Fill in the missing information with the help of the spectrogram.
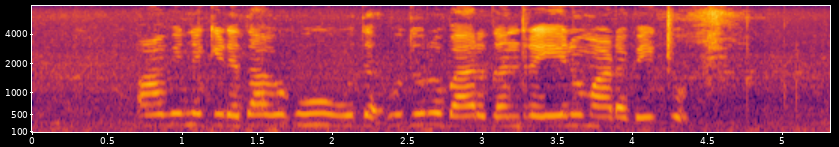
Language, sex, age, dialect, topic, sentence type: Kannada, female, 25-30, Dharwad Kannada, agriculture, question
